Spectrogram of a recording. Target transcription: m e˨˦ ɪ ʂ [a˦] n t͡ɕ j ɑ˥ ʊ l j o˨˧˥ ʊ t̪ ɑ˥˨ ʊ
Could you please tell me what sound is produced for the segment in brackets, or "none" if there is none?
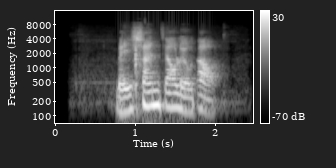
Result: a˦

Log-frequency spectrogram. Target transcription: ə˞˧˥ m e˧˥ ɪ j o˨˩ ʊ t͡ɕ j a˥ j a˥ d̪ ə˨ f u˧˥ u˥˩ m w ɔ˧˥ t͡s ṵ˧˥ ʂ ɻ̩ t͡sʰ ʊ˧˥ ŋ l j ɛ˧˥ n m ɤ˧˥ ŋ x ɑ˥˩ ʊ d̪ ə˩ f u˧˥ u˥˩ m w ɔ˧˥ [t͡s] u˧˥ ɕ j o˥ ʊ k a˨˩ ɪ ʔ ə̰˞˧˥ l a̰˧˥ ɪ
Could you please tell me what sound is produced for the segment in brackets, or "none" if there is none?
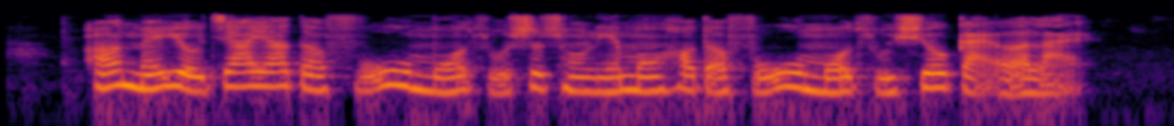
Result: t͡s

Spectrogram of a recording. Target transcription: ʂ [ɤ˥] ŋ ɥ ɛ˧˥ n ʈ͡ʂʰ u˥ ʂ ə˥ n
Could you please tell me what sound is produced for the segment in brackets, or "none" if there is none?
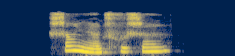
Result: ɤ˥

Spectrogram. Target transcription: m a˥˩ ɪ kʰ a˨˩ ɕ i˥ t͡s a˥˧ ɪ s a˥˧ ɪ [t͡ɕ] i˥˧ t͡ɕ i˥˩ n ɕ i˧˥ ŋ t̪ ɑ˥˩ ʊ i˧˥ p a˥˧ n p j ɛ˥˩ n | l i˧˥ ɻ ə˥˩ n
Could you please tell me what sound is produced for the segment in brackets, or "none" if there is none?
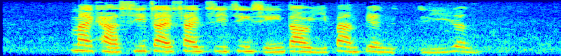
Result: t͡ɕ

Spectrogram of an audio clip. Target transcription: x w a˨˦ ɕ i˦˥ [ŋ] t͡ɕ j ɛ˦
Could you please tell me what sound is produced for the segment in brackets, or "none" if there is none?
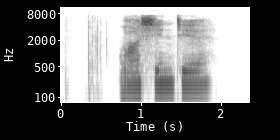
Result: n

